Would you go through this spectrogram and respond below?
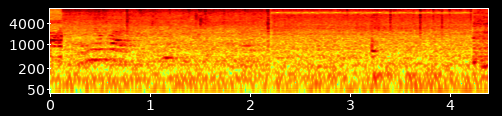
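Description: Coconut oil sizzles in a pan while a Kerala-style fish curry is being made, a steady, moderate frying hiss running throughout with a voice faintly present in the background.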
